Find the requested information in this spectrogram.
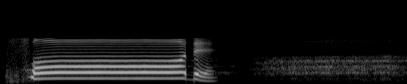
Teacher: پر کریں گے اور سیٹی کی آواز بھی ہوگی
